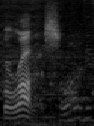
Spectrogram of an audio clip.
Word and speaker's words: Baratus: So yeah, the correct way I would pronounce it is Baratus or Yeah. Baratus as well. So like you gotta give it a Latin pronunciation with that Yeah, yeah.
